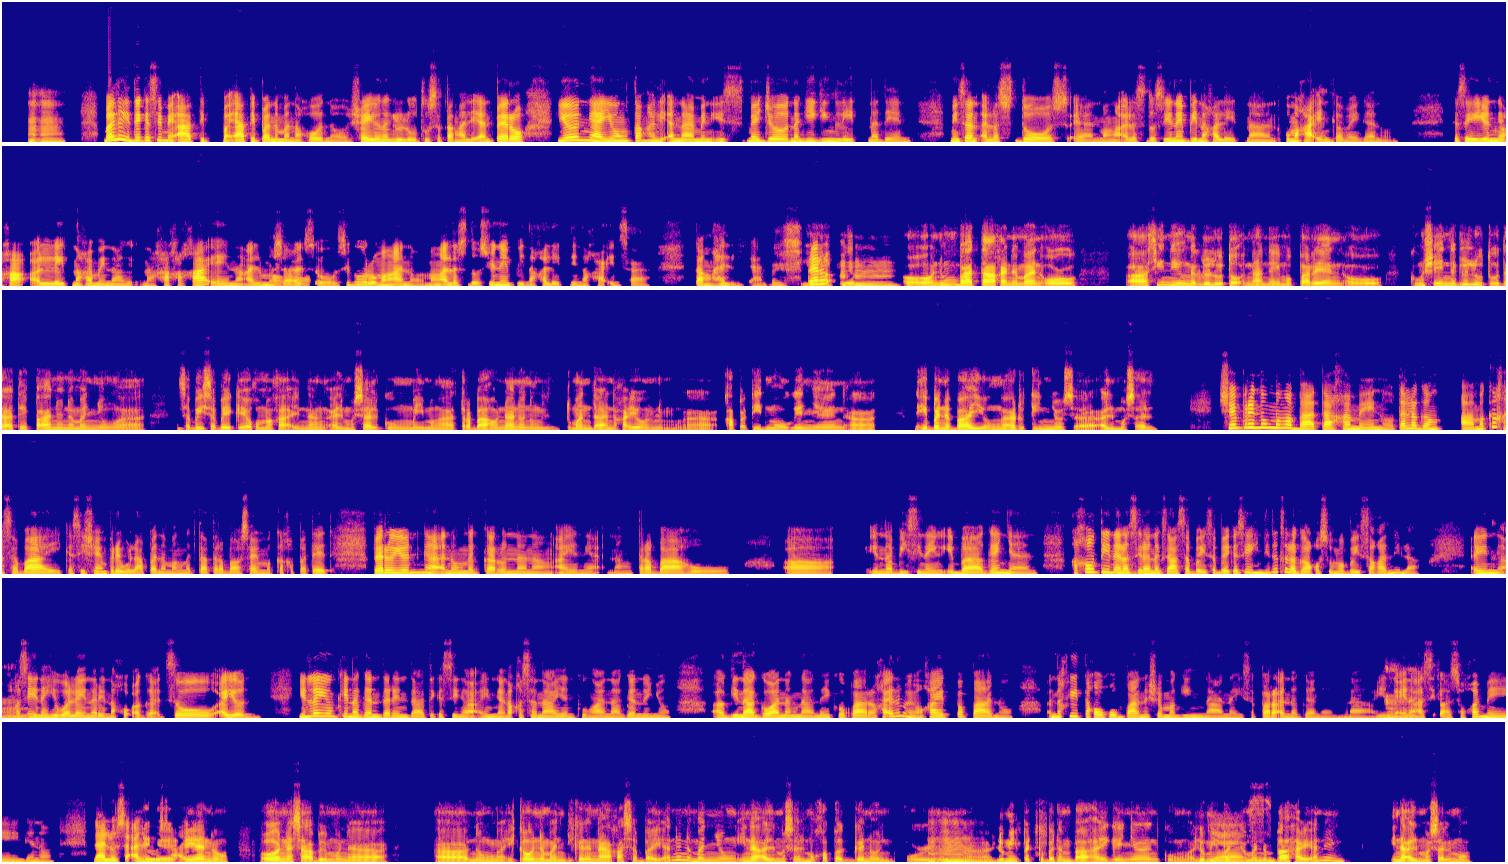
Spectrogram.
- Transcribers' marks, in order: tapping
- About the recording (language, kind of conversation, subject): Filipino, podcast, Ano ang karaniwang almusal ninyo sa bahay?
